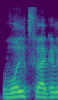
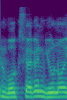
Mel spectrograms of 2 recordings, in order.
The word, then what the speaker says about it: Volkswagen: Volkswagen is actually pronounced as Volkswagen.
